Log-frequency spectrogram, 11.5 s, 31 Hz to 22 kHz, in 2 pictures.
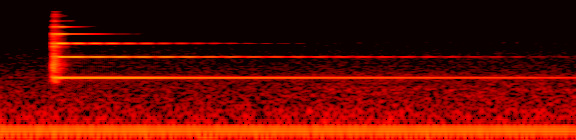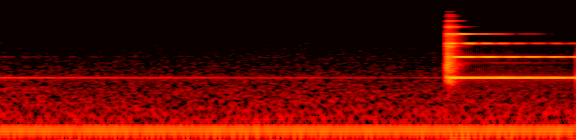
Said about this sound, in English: We're going to do a 20-minute guided meditation, thinking about our sadness. And we'll start with three sounds of the bell and the usual settling in introduction.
